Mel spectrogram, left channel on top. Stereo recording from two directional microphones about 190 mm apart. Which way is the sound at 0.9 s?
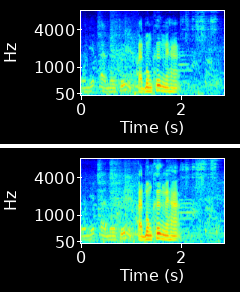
Centre (ahead or behind).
